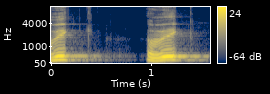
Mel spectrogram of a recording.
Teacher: জালের উচ্চারণটা একদম নরম করতে হবে, জিব্বার মাথা উপরের দাঁতের মাথার সাথে লাগবে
